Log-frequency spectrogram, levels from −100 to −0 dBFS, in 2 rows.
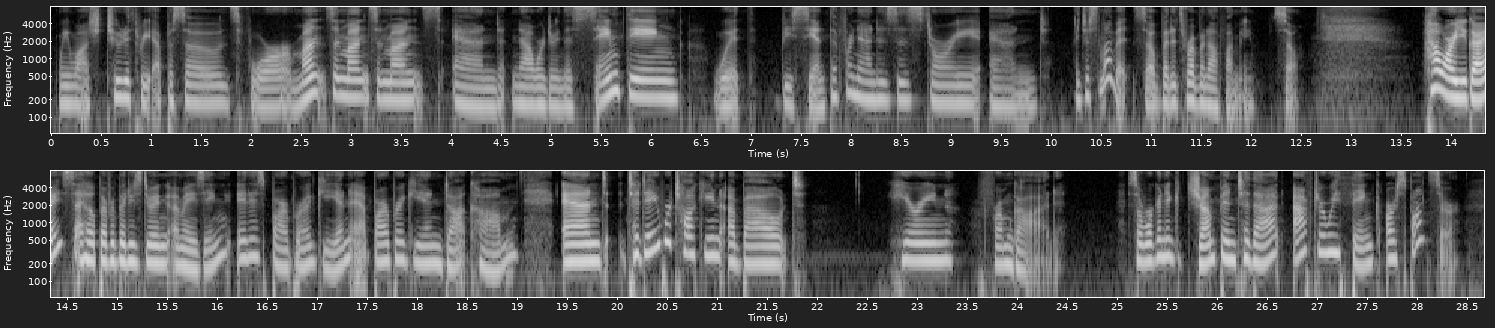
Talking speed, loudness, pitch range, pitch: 150 wpm, -27 LUFS, 175-230 Hz, 205 Hz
